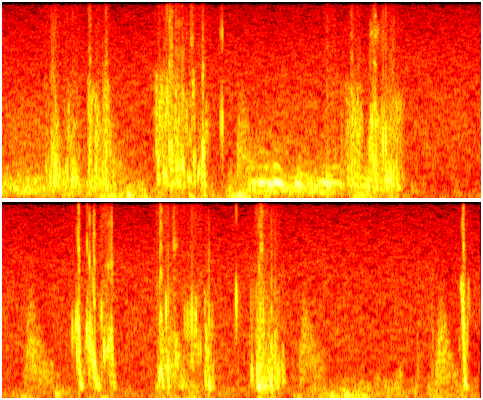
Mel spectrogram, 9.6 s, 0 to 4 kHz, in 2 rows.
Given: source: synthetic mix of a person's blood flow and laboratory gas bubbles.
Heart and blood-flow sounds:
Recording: Doppler ultrasound of blood flow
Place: subclavian vein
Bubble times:
0.43-0.81 s: bubbles
0.86-1.17 s: bubbles
1.53-2.10 s: bubbles
2.19-2.25 s: bubbles
3.23-3.36 s: bubbles
3.39-4.04 s: bubbles
5.47-5.96 s: bubbles
6.33-6.95 s: bubbles
7.12-7.18 s: bubbles
7.27-7.64 s: bubbles
9.37-9.49 s: bubbles
From the record:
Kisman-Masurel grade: 233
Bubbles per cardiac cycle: several, 3 to 8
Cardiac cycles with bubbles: 50 to 99%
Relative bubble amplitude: loud (0.450 to 0.775)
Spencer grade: 3 (all of the cardiac periods contain showers or single bubble signals, but not dominating or overriding the cardiac motion signals)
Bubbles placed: anywhere in the cardiac cycle

